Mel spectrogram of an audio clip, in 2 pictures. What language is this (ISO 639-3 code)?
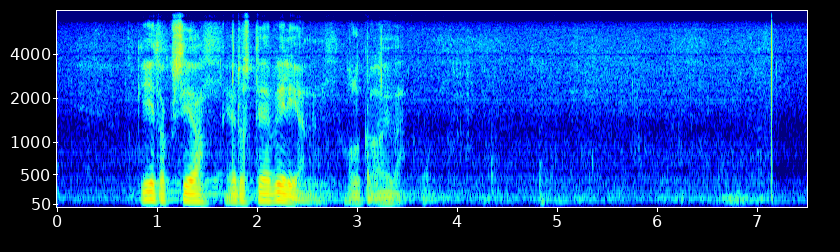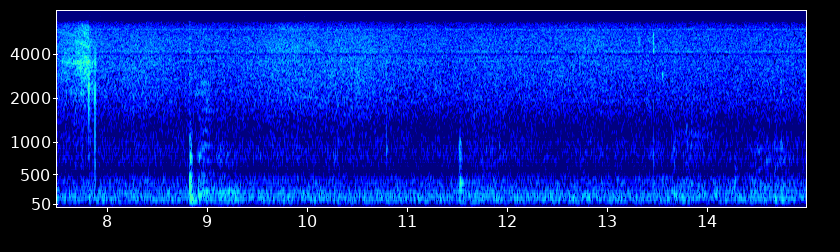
fin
